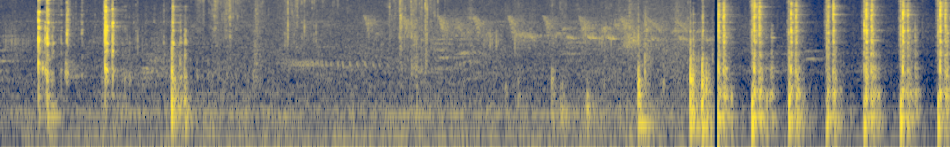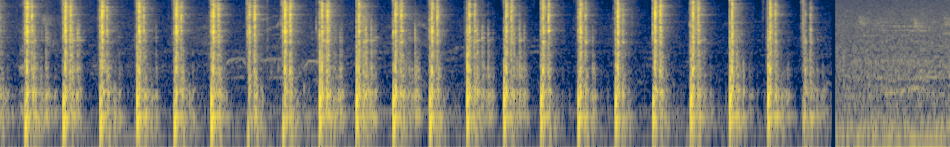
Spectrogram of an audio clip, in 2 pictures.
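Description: A wooden pestle pounding chilies, garlic and salt in a mortar: evenly spaced strikes, about three a second, for around eleven seconds. A few separate knocks come before the pounding starts.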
